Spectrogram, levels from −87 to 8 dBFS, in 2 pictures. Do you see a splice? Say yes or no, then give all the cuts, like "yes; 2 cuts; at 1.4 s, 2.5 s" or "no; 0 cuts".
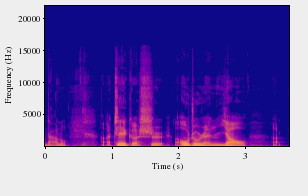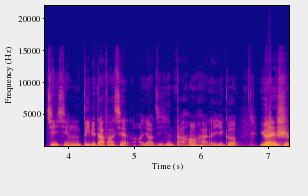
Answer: yes; 1 cut; at 1.9 s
